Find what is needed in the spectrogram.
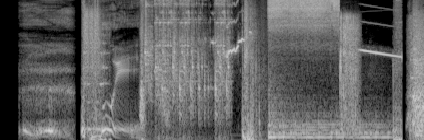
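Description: Cartoon sound effects over music: a character's voice at the start, then a run of crashes, breaking and clattering, and near the end a thin whistle falling in pitch as an anvil drops.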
